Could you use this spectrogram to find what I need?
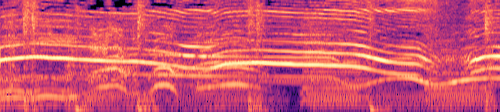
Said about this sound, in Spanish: Ándale, la algarabía, la gritiza, la mujer desaforada, alocada, entregada, mi querido Pontón. ¡Qué bárbaro! ¡Qué bárbaro! Cosa tremenda, siempre esos gritos que agradezco martes y miércoles aquí que me dan energía para seguir al día.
